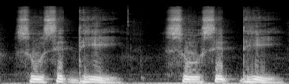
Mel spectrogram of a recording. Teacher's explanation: Còn chữ DH là D, D. Chữ D á thì nó nhấn mạnh một chút, nhiều hơi ra một chút, bật hơi ra, gọi là âm bật.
